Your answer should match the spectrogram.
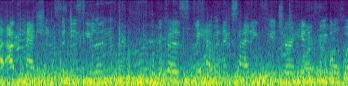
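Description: Crowd chatter: several voices talking at once over a steady low rumble.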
